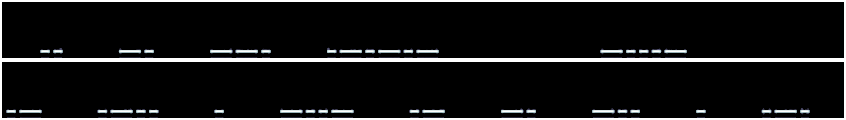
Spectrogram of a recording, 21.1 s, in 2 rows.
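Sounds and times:
morse code at 5 wpm: 0.5 - 0.8, 1.5 - 1.9, 2.6 - 3.4, 4.1 - 5.5, 7.5 - 8.6, 10.6 - 11.0, 11.7 - 12.5, 14.0 - 14.9, 15.6 - 16.1, 16.8 - 17.2, 17.9 - 18.5, 20.0 - 20.6.

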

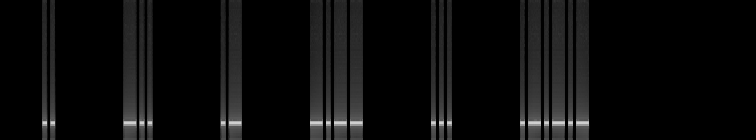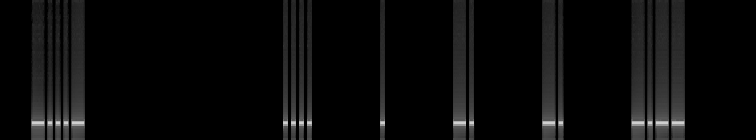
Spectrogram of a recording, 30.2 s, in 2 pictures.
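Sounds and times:
morse code at 5 wpm: 0.9 - 1.2, 2.5 - 3.1, 4.4 - 4.8, 6.2 - 7.3, 8.6 - 9.1, 10.4 - 11.8, 15.8 - 16.8, 20.8 - 21.4, 24.2 - 24.6, 26.0 - 26.4, 27.8 - 28.8.

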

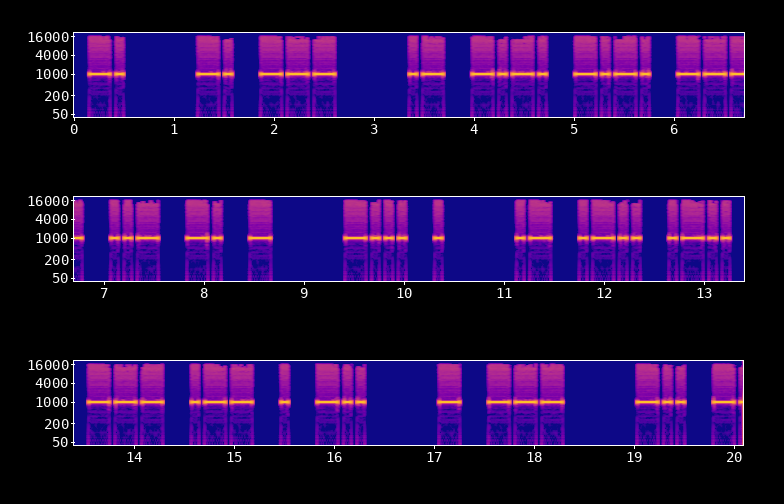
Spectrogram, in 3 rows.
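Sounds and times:
morse code at 5 wpm: 0.2 - 0.5, 1.2 - 2.6, 3.4 - 8.7, 9.4 - 10.4, 11.1 - 16.4, 17.0 - 18.4, 19.0 - 20.0.

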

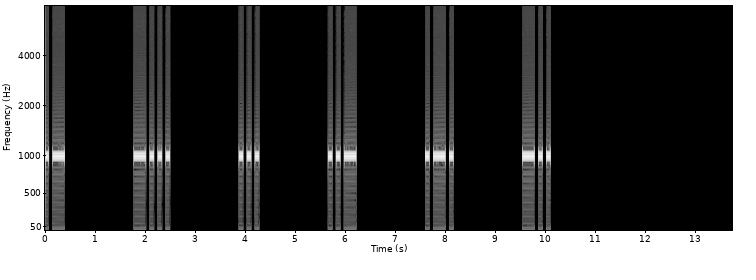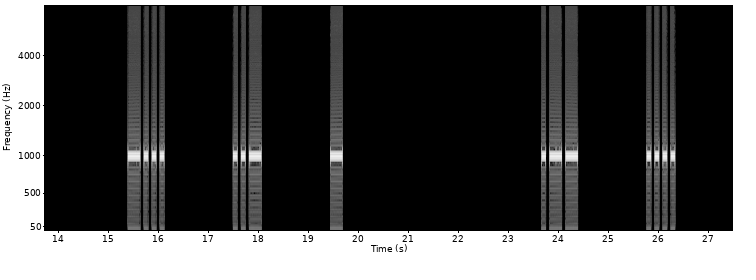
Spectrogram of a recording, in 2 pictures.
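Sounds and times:
morse code at 5 wpm: 0.0 - 0.4, 1.8 - 2.5, 3.9 - 4.3, 5.7 - 6.2, 7.6 - 8.2, 9.6 - 10.1, 15.4 - 16.2, 17.5 - 18.1, 19.4 - 19.7, 23.7 - 24.4, 25.8 - 26.4.

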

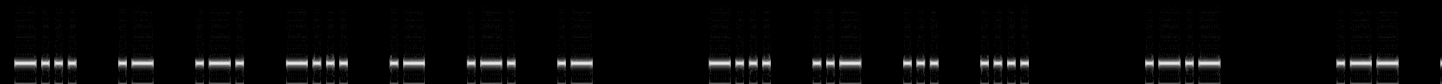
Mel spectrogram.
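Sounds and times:
morse code at 5 wpm: 0.2 - 6.0, 7.1 - 10.3, 11.5 - 12.2, 13.4 - 14.4.

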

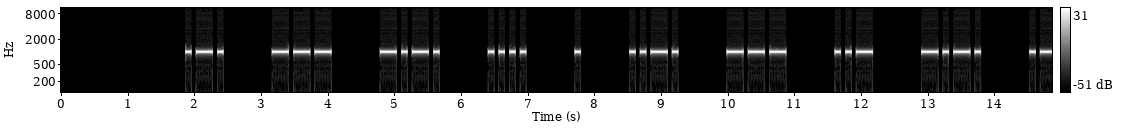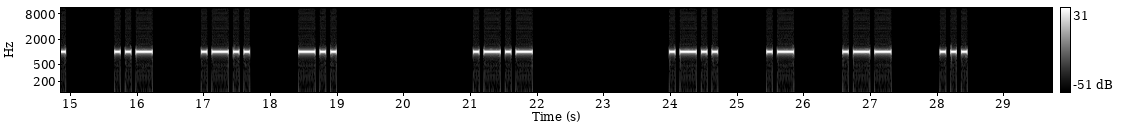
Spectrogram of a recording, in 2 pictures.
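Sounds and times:
morse code at 5 wpm: 1.9 - 2.5, 3.2 - 4.1, 4.8 - 5.7, 6.4 - 7.0, 8.5 - 9.3, 10.0 - 10.9, 11.6 - 12.2, 12.9 - 13.8, 14.5 - 15.0, 15.7 - 16.3, 17.0 - 17.7, 18.4 - 19.0, 21.0 - 22.0, 24.0 - 24.8, 25.4 - 25.9, 26.6 - 27.4, 28.0 - 28.5.

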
